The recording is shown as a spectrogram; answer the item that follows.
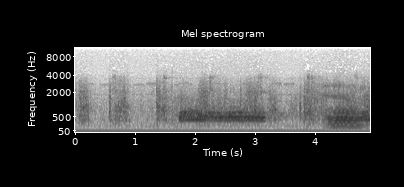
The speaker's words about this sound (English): The train's pulling in.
